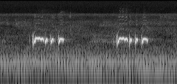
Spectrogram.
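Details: Zebra dove, called merbuk and described as a medium-voiced singer, gives two quick cooing phrases about a second apart; each is a short run of four clipped, slightly falling notes. A steady low hum sits underneath.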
